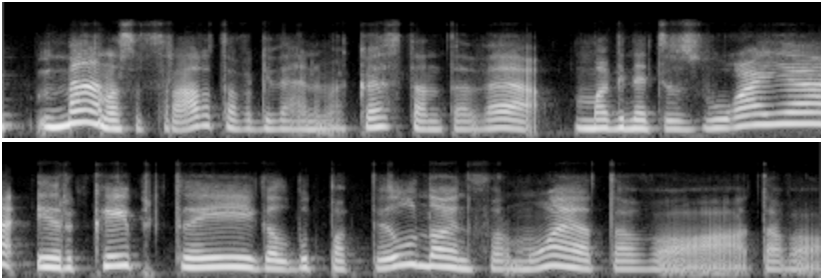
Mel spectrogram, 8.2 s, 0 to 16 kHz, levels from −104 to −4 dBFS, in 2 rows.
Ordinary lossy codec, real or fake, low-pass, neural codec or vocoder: Opus, 32 kbps; real; 7.2 kHz; none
